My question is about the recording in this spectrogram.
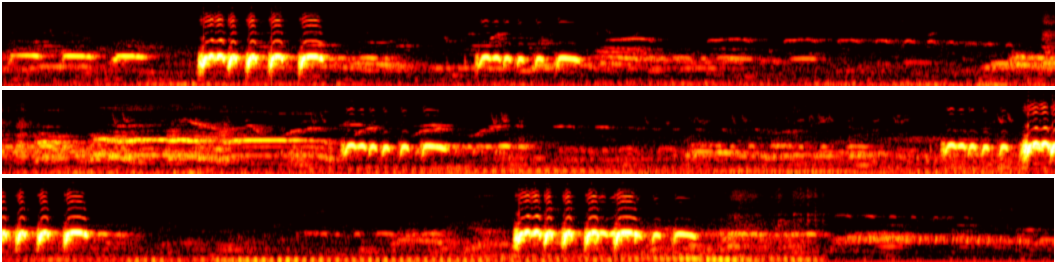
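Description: Zebra dove (perkutut) cooing: several short phrases of quick, stuttering notes with pauses of a few seconds between them. A fainter jumble of other bird calls comes in around the middle.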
